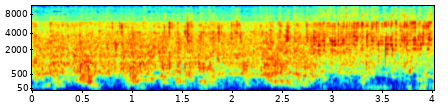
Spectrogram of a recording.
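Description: Heavy rain falling on an open umbrella held over the microphone: a steady, dense hiss of drops with many fine ticks, and irregular low thuds underneath.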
